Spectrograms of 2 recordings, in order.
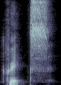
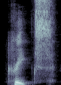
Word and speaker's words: cricks: He wrote, quote, "The bay where he dwelleth hath in it 3 cricks," end quote. And it's worth noting that he referred to them as cricks, C-R-I-C-K-S, not creeks.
